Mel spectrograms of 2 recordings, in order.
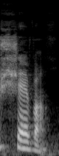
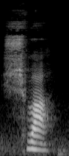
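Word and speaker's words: שווא: Então, aqui, ó, muita gente vai pronunciar como Sheva, mas não é Sheva, é Shva.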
